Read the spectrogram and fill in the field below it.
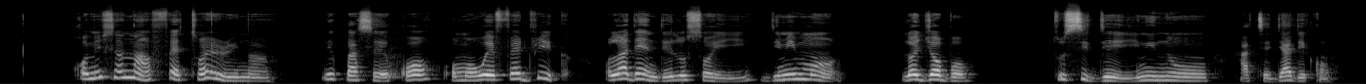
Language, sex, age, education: Yoruba, female, 30-45, tertiary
